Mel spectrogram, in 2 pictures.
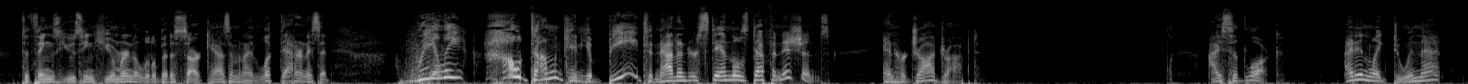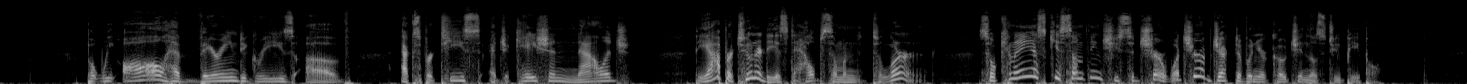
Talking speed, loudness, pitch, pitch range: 155 wpm, -28 LUFS, 145 Hz, 115-185 Hz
